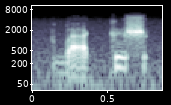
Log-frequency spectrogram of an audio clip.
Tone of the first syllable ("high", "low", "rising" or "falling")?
low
